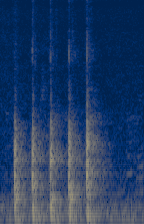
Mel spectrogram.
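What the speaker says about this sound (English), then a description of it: "before you walk, you gotta knock" Five evenly spaced knuckle raps on an office door, firm and close, each a dull wooden thud, followed by quiet room tone.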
